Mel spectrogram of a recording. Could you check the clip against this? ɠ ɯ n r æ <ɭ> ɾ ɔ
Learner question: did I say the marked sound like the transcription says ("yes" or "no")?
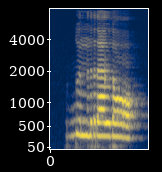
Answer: no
